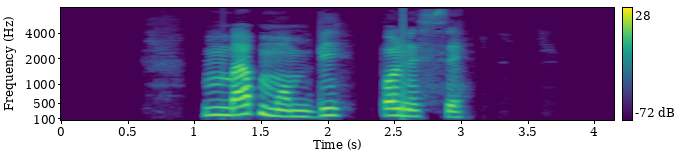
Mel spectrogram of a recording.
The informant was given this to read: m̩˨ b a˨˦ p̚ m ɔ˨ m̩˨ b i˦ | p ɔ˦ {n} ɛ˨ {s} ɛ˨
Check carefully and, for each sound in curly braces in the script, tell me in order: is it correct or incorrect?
correct, correct

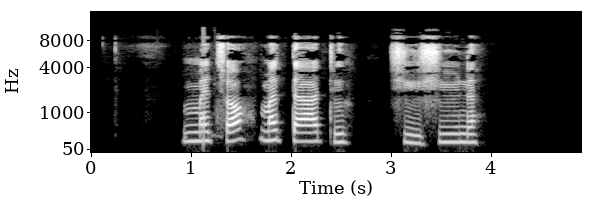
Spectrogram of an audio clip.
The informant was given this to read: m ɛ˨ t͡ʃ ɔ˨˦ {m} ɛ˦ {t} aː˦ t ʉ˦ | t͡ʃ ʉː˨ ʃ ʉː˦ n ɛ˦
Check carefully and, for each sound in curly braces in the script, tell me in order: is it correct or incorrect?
correct, correct

